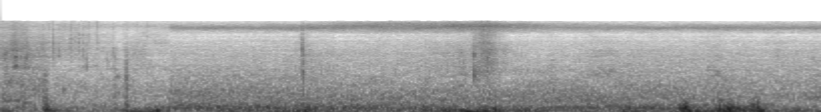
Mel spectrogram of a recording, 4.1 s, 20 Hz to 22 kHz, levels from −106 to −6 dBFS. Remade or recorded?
remade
